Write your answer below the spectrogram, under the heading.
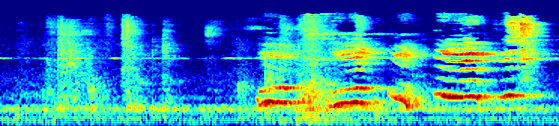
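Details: Six-week-old Labrador Retriever puppies indoors against steady room noise: after a muffled start, drawn-out, wavering whines from the pups rise and fall over the final seconds.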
